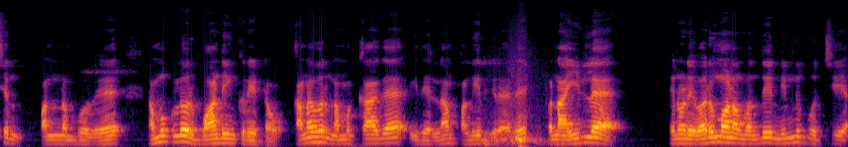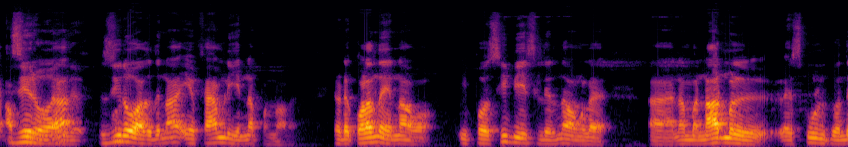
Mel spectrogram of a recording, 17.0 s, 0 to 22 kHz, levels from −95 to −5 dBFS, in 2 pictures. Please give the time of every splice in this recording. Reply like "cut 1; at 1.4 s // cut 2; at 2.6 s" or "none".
cut 1; at 5.4 s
